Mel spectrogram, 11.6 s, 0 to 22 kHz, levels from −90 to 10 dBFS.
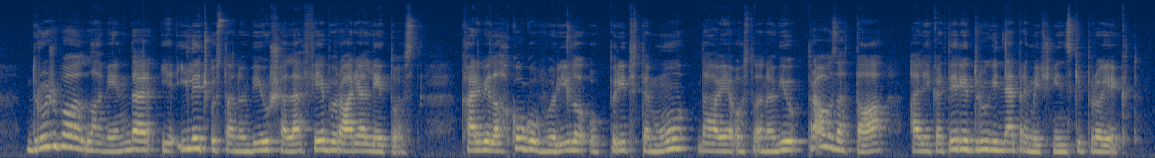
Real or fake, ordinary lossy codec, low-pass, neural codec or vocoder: real; none; 19.8 kHz; none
